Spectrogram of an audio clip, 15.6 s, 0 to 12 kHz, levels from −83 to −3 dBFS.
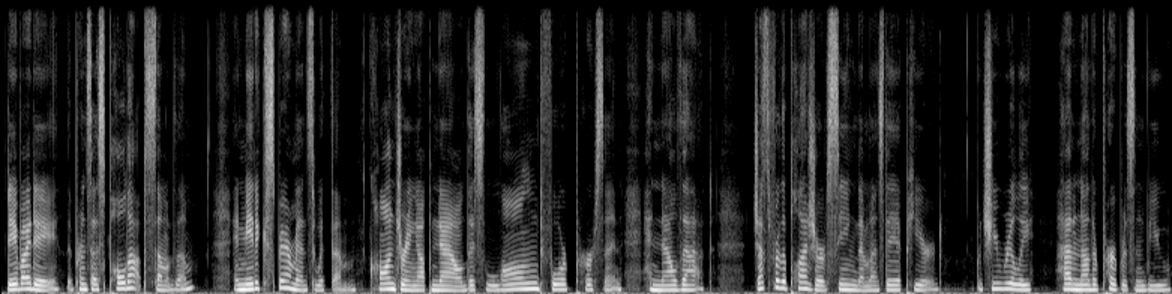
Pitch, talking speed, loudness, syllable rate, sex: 210 Hz, 165 wpm, -18 LUFS, 4.7 syllables/s, female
